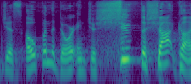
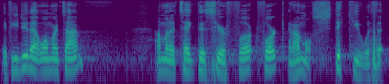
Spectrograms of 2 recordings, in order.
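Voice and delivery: steely warning; 2 semitones lower, 7 dB quieter than usual. Retold or imitated. Granny warns dad off her plate, quiet steely threat. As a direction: deliver a soft, measured warning with pauses. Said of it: "looked at him with that still-eyed look".

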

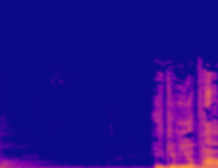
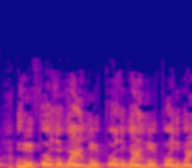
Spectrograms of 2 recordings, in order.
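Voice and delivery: raised, insistent repetition; louder repeated emphasis; building repetition; 6 semitones higher, 5 dB louder, much faster than usual. Shown as a demonstration. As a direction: push each one further out. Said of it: "repeated for emphasis".

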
